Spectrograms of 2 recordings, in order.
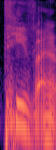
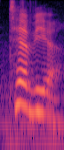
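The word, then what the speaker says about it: Tevye: And let me just tell you, the more that you are dedicated, and you're like Tiva, or tell you how you say it, Beth Ann? Tevya. Tivia, I was ready for it.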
